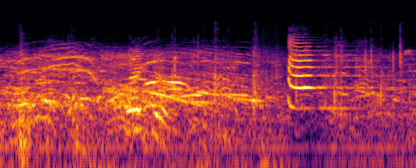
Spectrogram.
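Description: Air horn blast at a lacrosse game, short and on one steady pitch after a brief upward scoop at the start, about three seconds in, over the chatter of players and spectators.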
